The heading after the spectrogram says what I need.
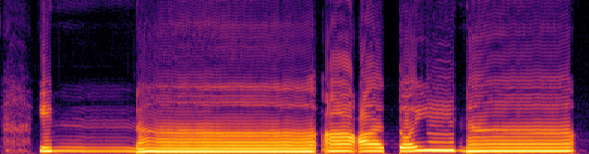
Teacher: त पुर पढ़ा जाता है। ता हरूफ मुस्तालिया के सात हुफों में से है। तो इसको हर हाल में पुर पढ़ना है।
